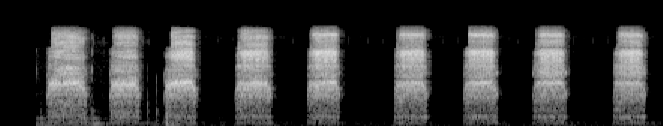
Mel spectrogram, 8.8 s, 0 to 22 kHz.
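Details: Owl pair mating at a nest box, Owl Box C, on 12/28/23 at 5:19 am after the female flies into the box: harsh, hissing, broadband screeches, nine bursts repeated roughly once a second with short gaps between them.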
